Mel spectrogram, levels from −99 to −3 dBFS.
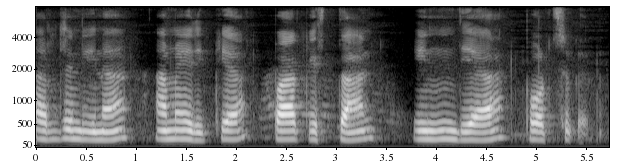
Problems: none marked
